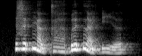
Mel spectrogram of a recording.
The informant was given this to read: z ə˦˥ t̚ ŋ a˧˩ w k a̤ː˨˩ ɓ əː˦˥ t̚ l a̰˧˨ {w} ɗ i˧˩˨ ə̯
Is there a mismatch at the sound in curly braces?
yes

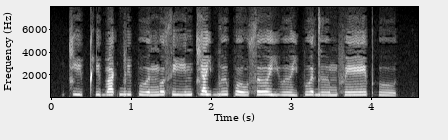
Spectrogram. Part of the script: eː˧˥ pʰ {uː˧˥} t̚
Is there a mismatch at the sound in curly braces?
yes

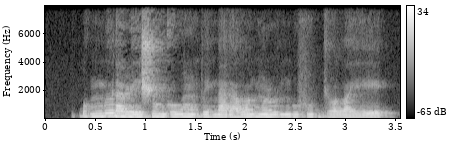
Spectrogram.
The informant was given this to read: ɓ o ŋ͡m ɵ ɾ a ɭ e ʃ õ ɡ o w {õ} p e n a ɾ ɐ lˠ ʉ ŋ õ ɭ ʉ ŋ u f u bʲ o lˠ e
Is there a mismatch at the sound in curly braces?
no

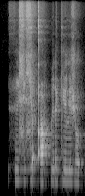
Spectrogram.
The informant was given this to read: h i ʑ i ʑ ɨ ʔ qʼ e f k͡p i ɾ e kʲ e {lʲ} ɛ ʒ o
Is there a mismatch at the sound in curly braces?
no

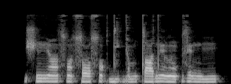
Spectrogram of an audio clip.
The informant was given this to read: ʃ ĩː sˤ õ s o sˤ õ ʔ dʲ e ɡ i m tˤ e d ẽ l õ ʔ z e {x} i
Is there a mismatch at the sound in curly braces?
yes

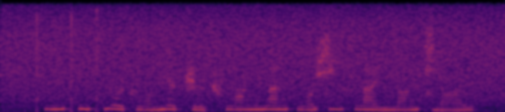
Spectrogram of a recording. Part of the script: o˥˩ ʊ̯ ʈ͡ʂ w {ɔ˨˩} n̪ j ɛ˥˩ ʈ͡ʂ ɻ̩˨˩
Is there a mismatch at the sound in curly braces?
no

